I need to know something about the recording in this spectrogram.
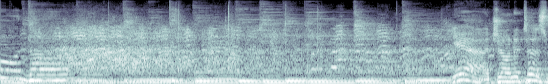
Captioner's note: audience laughs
